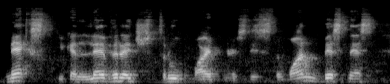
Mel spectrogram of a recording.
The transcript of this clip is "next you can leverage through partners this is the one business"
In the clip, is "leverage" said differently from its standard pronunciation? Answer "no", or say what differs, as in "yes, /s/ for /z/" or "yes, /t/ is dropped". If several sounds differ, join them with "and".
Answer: no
